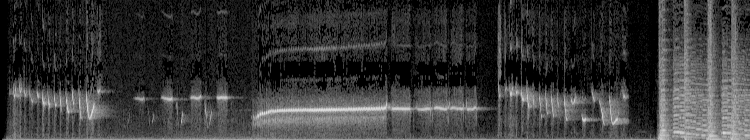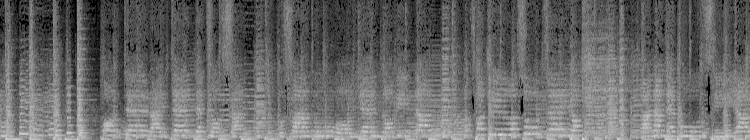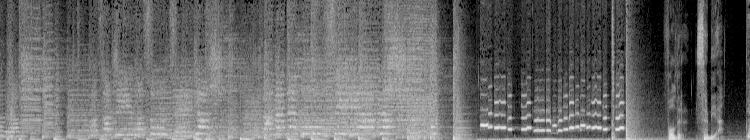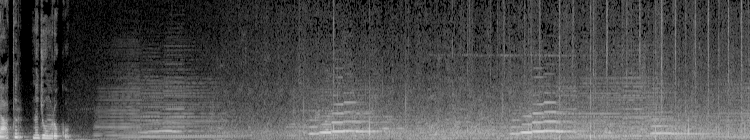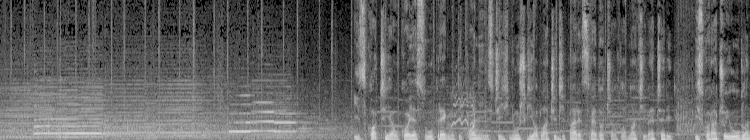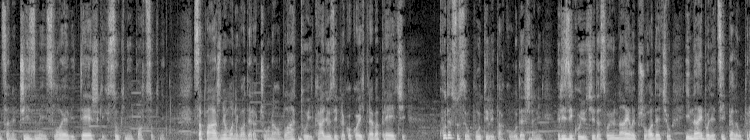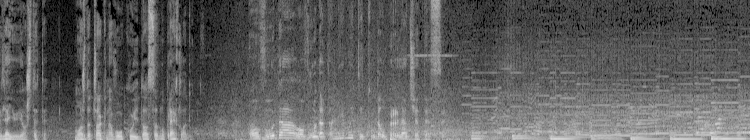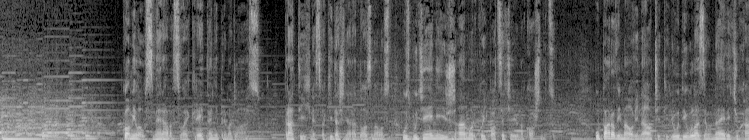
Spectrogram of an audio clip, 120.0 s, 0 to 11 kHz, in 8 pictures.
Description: У серијалу Фолдер Србија послушајте причу о чувеном Театру на Ђумруку, ослушните шушкање тканина свечаних хаљина и лепет лепеза давне 1841. године.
